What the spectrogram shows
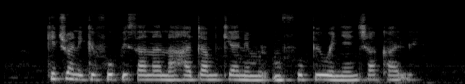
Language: Swahili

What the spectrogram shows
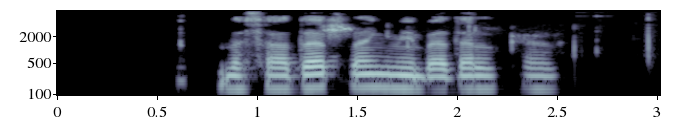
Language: Pashto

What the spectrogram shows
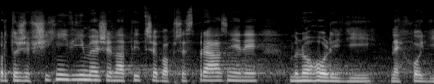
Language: Czech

